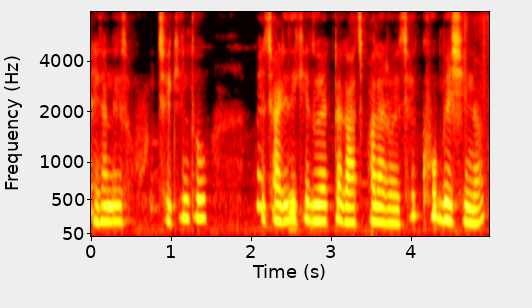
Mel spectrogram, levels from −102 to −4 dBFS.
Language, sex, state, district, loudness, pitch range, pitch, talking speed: Bengali, female, West Bengal, Malda, -26 LUFS, 205-235 Hz, 215 Hz, 130 wpm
